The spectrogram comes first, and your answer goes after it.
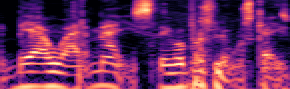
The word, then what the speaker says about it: Beauharnais: ¿Cómo se pronuncia esto? A ver, hoy tenemos una lección acelerada de francés. A ver. Bormé. Uh-huh. Eso sí, ahí ya me has pillado, Alberto. Borné, Beauharnais.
